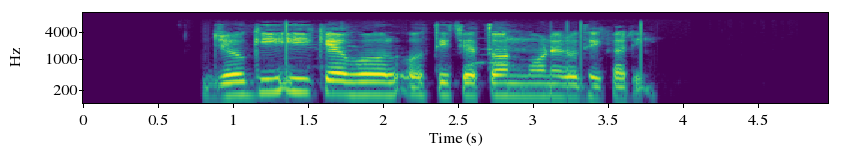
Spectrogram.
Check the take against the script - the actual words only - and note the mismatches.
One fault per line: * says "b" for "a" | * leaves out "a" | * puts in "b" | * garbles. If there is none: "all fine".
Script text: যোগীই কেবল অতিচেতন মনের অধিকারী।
all fine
